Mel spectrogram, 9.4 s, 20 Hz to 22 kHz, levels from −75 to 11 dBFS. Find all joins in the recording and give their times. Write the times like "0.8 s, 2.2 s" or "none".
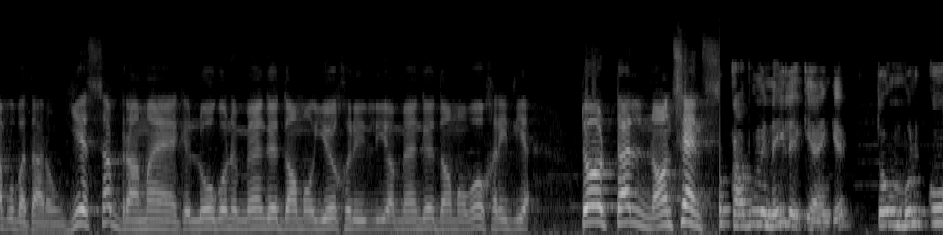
7.2 s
